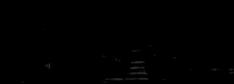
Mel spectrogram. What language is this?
Swahili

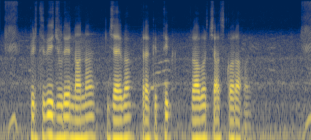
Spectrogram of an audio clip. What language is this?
Bangla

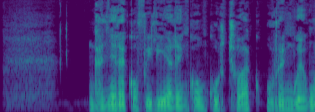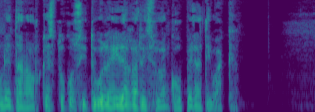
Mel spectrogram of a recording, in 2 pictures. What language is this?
Basque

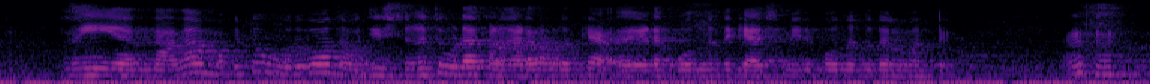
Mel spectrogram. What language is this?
Malayalam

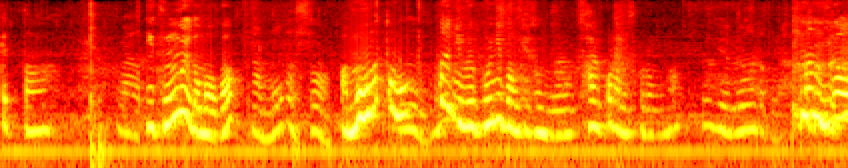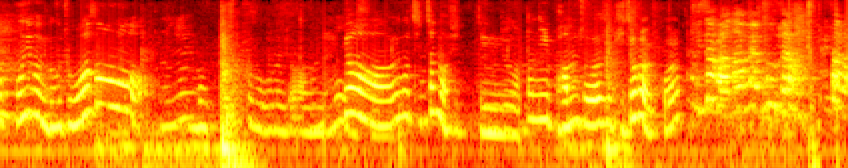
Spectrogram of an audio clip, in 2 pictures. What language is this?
Korean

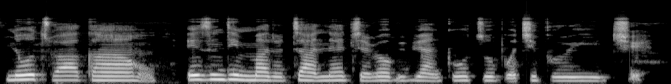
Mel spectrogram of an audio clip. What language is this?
Igbo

